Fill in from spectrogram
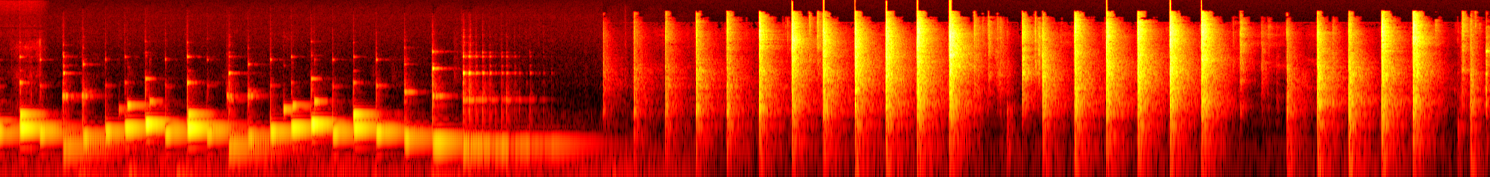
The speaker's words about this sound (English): So what's that sound? That is the sound of artist Thaddeus Mosley's sculpting. What you are hearing is Thad hammering a chisel into a big block of wood, and there are shards of wood falling into an accumulating pile at his feet.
